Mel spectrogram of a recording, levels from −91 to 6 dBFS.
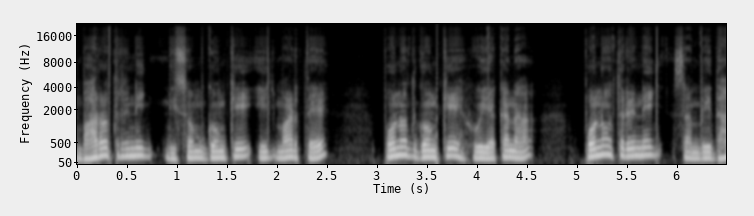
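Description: At 0.32 s the speech carries a bit error spike: a single flipped bit in one sample throws its value out by a power of two and straight back. It sounds like one sharp tick with no relation to the speech. On a waveform it is a lone vertical needle; on a spectrogram it is a thin full-height line. The same fault recurs at 1.91 s, spread over three consecutive samples, just before "ᱢᱟᱬᱛᱮ ᱯᱚᱱᱚᱛ". It returns at 4.11 s as one sample and at 5.79 s as two. Each one is an isolated click.

At 3.59 s, right after "ᱢᱟᱬᱛᱮ ᱯᱚᱱᱚᱛ", comes a repeated buffer. Fresh audio was late, so the output replayed its last block four extra times. Each block lasts 1.33 ms, which fits a 64-sample buffer. Because the buffer is so small, the repeats fuse into a brief buzzy click rather than an audible stutter, and about 5 ms of speech goes missing. On a waveform you would see a tiny periodic stretch with hard joins; on a spectrogram, a short vertical smear with faint harmonic striping at roughly 750 Hz.

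From 4.87 to 4.92 s there is a short stall from a late packet. The jitter buffer ran dry, and the receiver held the last sound for 27 ms until the packet turned up. It then resumed exactly where it had stopped, so nothing is lost, but the sound is drawn out with a slight buzz. That delay is permanently added to the stream. A spectrogram shows flat, frozen horizontal bands for that span, and the waveform shows a repeated cycle.

From 6.10 s to the end comes a jitter buffer slow-down. To rebuild its reserve, the receiver repeated single pitch periods over and over, adding 38 ms. The tail therefore plays at about 92% speed with the pitch unchanged, so it sounds slightly drawn out. On a spectrogram the harmonics hold their spacing while syllables stretch wider. The waveform shows runs of near-identical cycles.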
